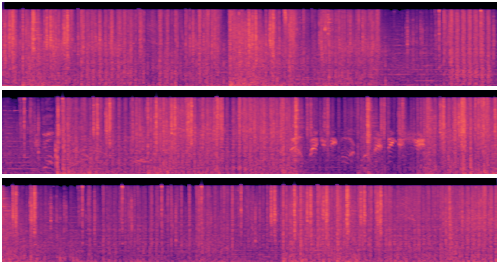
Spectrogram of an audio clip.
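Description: Gunshots fire in rapid bursts close by.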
